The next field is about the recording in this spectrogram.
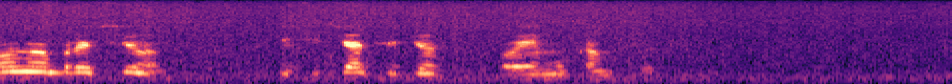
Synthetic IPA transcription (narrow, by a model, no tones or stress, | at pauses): onɐbɾɐɕʲon | isʲɪt͡ɕasɪdʲo̞t̪̚ksvɐjɪmukɐnt̪su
